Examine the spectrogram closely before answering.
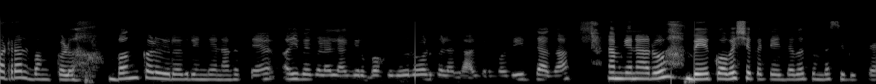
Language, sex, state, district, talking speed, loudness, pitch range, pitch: Kannada, female, Karnataka, Chamarajanagar, 145 wpm, -31 LUFS, 220-265 Hz, 235 Hz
